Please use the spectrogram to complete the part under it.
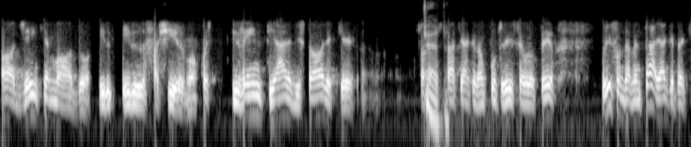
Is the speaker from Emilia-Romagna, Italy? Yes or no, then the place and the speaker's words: yes; Predappio, Emilia-Romagna, Italy; born there; Ma guardi, io sono nato a Predappio 50 anni fa.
